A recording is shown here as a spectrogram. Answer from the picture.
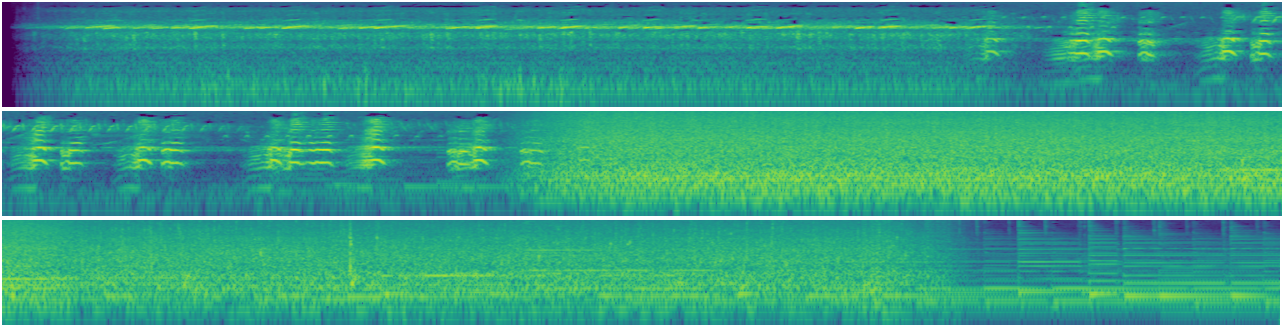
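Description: A steady, high-pitched trilling chorus, then geese honking about ten times in quick succession, then the steady rush of water pouring over a small drop. Acoustic guitar music starts near the end.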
